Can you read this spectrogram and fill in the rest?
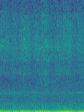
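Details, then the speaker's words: Ford TE Cortina with new carbs and new exhaust, probably still cold, after tightening the fan belt that had squealed: deep, steady idle with an even low rumble and no squeal. Normal, smooth idle. "noise is gone, motor is like silky smooth, it just sounds crisp. Actually, I haven't even revved it, but it sounds so quiet."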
